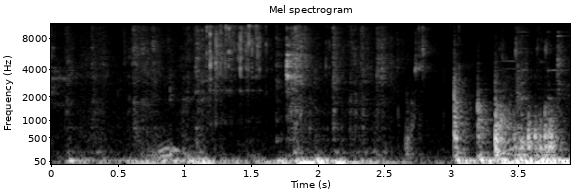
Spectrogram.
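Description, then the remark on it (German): Hard little clinks and clatters of ice cubes dropping into glasses, three cubes per glass, for cocktails: a series of bright, sharp knocks scattered over several seconds, with a louder burst of rattling toward the end. “Du kannst schon mal in die Gläser jeweils einfach mal 3 Eiswürfel rein.”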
